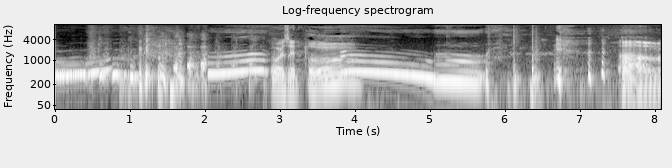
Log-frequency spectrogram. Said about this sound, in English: Some might say it sounds like a wail. A mournful, baleful wail.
